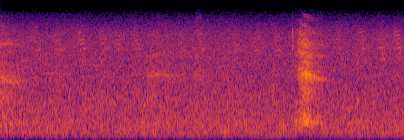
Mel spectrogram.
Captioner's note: softly crying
